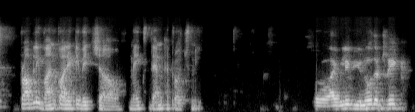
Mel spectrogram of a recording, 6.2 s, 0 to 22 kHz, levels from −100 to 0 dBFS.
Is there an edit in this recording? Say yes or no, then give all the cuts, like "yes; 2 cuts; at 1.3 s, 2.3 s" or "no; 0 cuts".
no; 0 cuts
